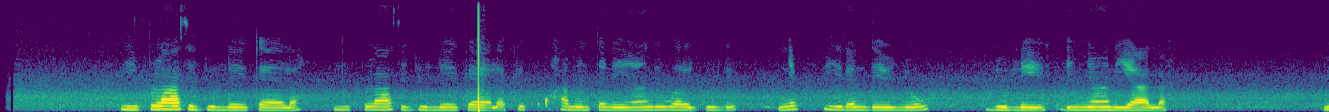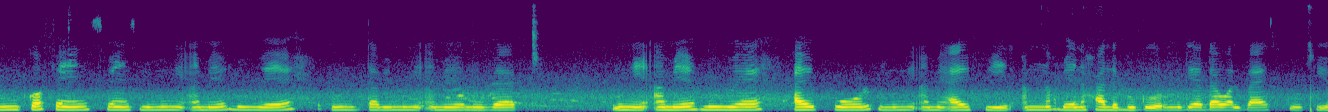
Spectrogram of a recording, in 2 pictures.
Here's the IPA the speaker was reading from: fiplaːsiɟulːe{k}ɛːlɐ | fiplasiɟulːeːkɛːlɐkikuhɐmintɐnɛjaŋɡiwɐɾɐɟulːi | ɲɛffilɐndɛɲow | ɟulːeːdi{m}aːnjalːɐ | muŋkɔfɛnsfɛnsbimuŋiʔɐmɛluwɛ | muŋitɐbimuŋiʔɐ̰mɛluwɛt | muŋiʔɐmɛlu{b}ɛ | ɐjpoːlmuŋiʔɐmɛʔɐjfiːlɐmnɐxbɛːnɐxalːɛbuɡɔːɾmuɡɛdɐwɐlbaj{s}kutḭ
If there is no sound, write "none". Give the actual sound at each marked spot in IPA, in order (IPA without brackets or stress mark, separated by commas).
k, ɲ, w, s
